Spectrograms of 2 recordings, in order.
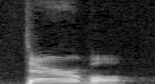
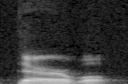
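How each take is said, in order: First: High exclaimed terrible; Terrible exclaimed higher; emphatic. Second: Said in the usual way. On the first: Real, not acted.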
